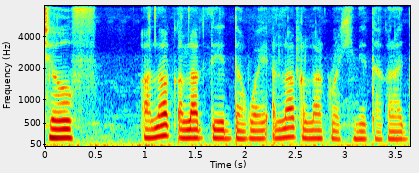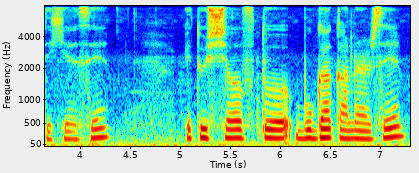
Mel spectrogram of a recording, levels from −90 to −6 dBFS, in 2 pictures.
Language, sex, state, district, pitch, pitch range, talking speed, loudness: Nagamese, female, Nagaland, Dimapur, 175 Hz, 160-185 Hz, 140 wpm, -16 LUFS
